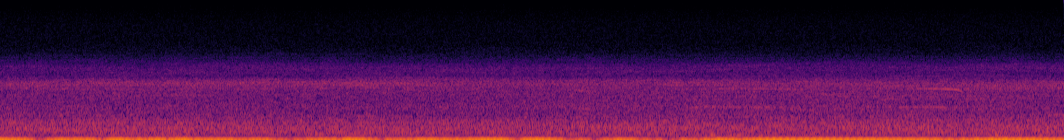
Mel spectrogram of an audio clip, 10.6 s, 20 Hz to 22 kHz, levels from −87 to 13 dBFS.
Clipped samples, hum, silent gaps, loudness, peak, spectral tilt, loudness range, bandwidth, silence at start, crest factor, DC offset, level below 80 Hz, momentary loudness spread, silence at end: under 0.1%; none; none; -34 LUFS; -12 dBFS; -6.5 dB/octave; 1 LU; 4.3 kHz; 0 s; 8 dB; under 0.1%; -26 dBFS; 3 LU; 0 s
